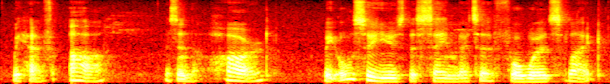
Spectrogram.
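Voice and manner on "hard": North American "hard" with sounded r; North American accent. Shown as a demonstration. Teacher recapping North American vowels, American r in "hard". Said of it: "North American style accent".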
